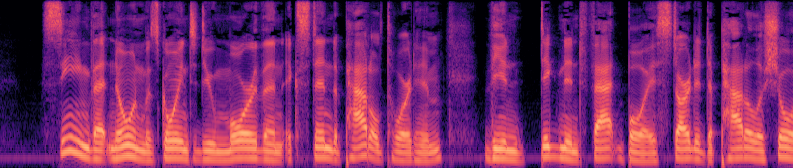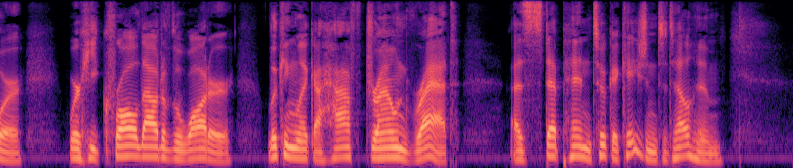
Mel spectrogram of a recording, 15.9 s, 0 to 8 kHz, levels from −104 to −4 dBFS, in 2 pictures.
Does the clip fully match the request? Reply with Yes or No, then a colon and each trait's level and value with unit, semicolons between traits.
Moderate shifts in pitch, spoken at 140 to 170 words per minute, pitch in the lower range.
Yes: average, 3.7 semitones; average, 165 wpm; low, 120 Hz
